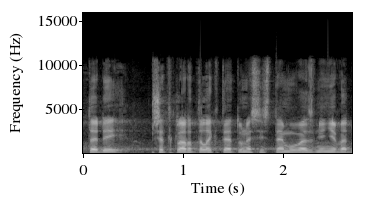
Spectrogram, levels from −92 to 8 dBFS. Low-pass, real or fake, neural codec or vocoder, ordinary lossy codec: 10.8 kHz; real; none; AAC, 64 kbps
